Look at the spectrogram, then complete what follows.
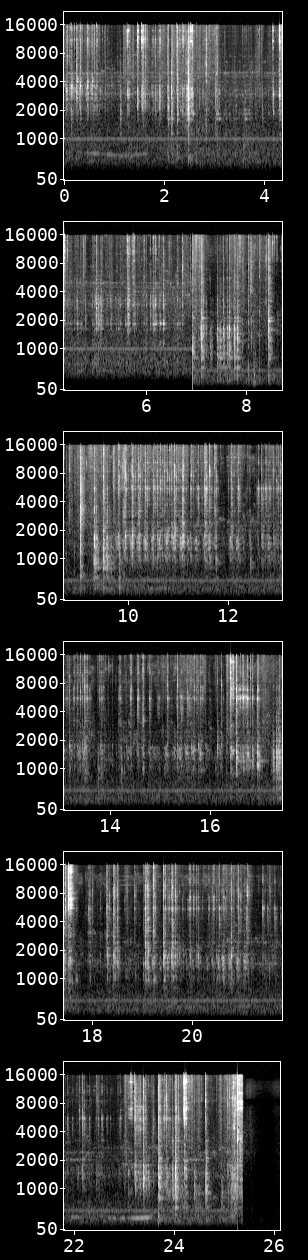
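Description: A hand tap cutting threads in a metal plate, turned and backed off by hand, giving irregular metallic clicks and ticks. The sound cuts off suddenly near the end.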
